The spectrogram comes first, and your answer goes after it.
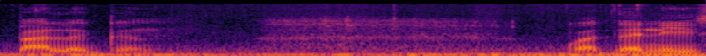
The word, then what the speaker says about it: Balogun: uh because I just told them how to pronounce my surname and I said balogun but then he said uh have you got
